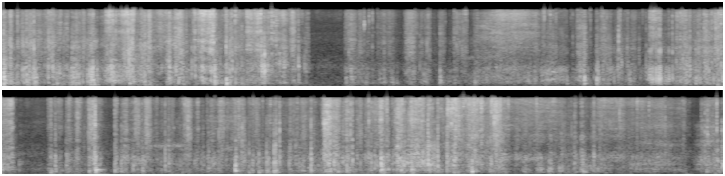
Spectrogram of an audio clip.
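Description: Paperboard takeout box and its paper liner handled close to the microphone: the lid flapped open and paper crinkled and torn in dense crackling bursts, with brief pauses about four and nine seconds in.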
